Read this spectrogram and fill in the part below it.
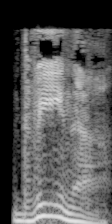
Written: dvina

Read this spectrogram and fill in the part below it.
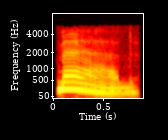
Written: mad

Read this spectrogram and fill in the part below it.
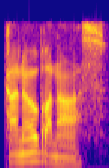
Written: Canovanas

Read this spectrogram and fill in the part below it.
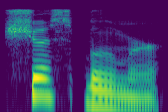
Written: schuss boomer

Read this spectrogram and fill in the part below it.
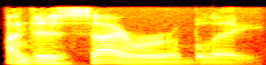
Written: undesirably

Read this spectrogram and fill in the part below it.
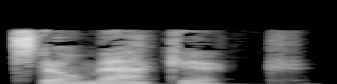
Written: stomachic

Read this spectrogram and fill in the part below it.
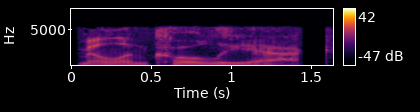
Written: melancholiac

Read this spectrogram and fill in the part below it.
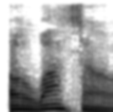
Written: Owosso

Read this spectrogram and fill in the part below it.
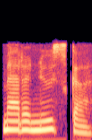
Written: Matanuska

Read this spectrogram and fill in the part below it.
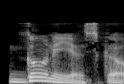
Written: gonioscope

